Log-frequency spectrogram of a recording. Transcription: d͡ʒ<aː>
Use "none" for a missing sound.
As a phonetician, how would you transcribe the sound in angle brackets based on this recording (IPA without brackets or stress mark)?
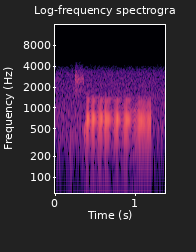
aː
